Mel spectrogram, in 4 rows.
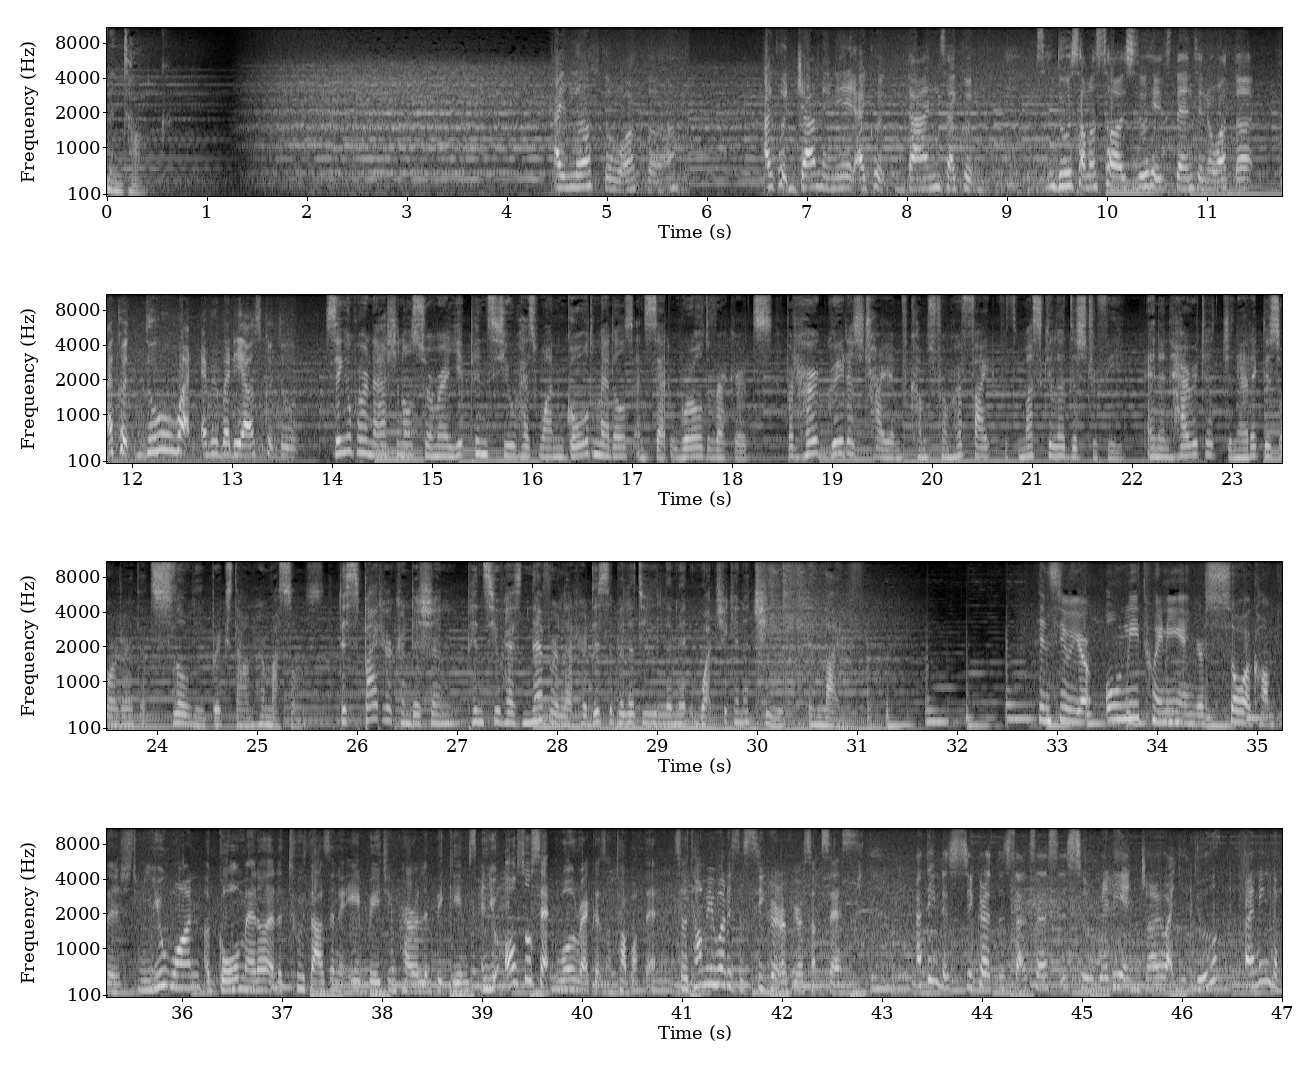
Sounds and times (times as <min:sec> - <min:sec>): Music: 0:00.0 - 0:47.0
Speech: 0:04.4 - 0:05.7, 0:09.4 - 0:31.0, 0:32.8 - 0:42.8, 0:43.4 - 0:47.0.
